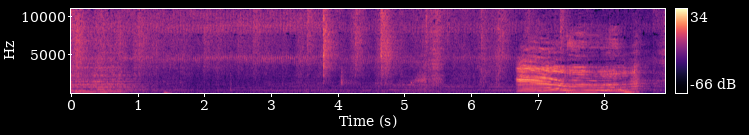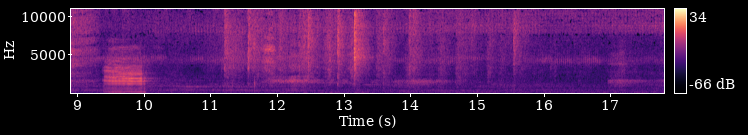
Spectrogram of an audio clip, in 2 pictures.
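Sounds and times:
large stag roaring during a face-off fight: 0.0 - 1.4, 6.4 - 8.8.

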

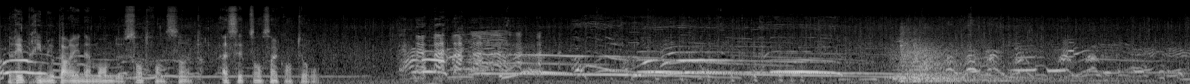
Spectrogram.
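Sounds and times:
chorus of drawn-out howls breaking into yips and yelps: 0.0 - 11.8
speech: 0.1 - 3.4
laughter: 4.0 - 11.8.

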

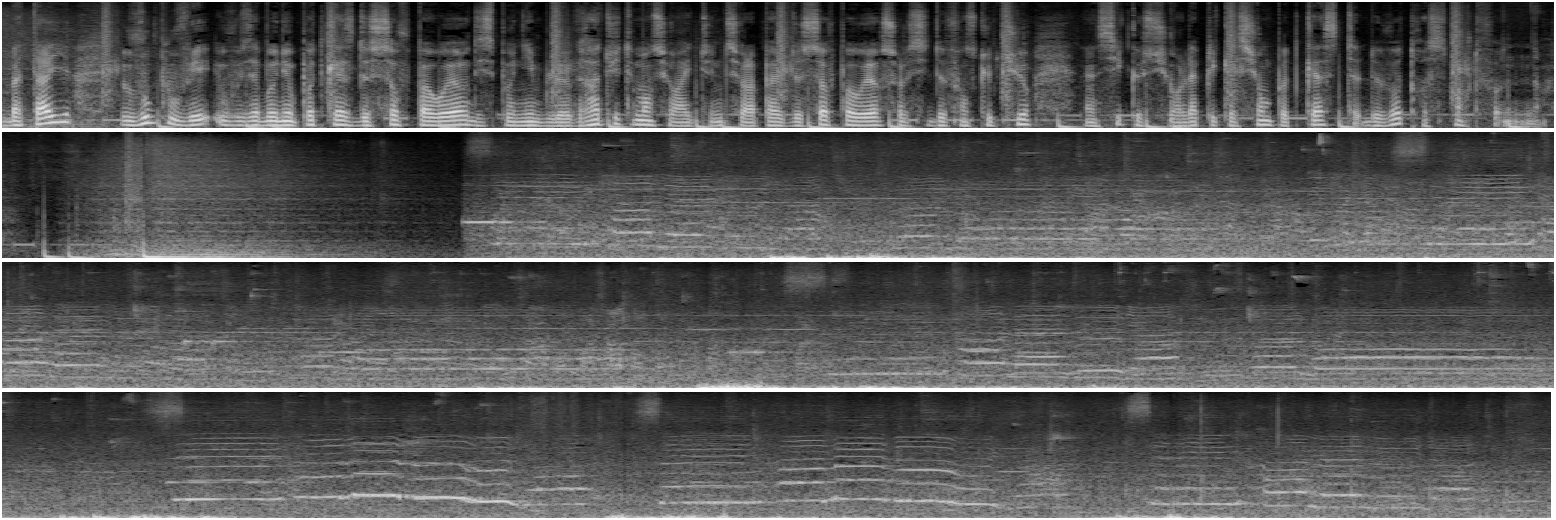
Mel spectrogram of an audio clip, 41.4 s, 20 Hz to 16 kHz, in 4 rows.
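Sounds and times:
speech: 0.0 - 10.5
crowd chatter in a metro station in Hong Kong: 13.4 - 41.3.

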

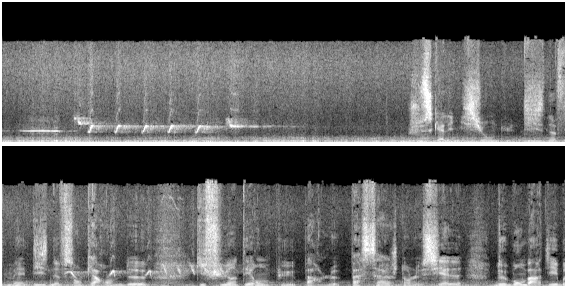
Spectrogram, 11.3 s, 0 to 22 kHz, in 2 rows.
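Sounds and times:
steady low rumbling background: 0.0 - 11.2
nightingale singing in a garden in Surrey England: 0.1 - 2.9, 6.0 - 8.2
speech: 4.4 - 11.2.

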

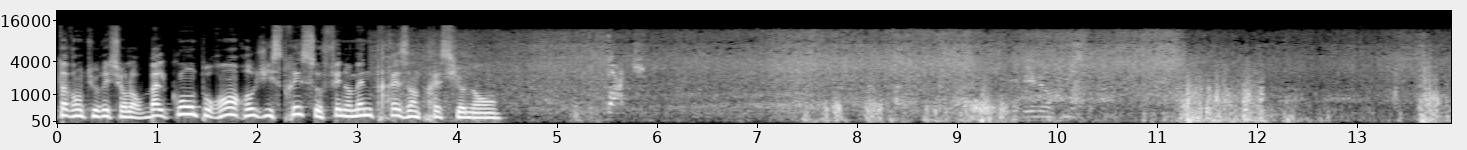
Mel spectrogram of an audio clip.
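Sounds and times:
speech: 0.0 - 4.6
dense roaring thunderstorm rain: 2.8 - 13.9
buffeting wind gusts: 3.1 - 13.9
heavy thunder rumbles: 7.0 - 13.9.

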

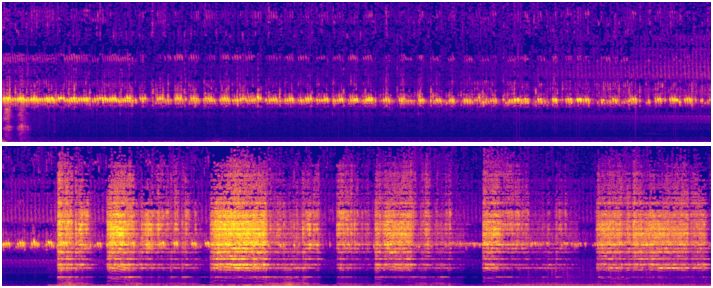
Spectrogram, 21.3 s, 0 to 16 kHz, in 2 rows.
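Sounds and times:
cricket chirping in a high-pitched trill: 0.1 - 21.2
faint low rumble: 11.4 - 21.2.

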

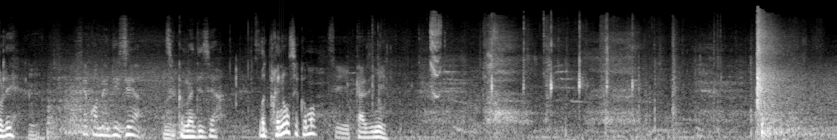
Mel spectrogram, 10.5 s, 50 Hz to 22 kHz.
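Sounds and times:
speech: 0.0 - 5.6
gunshots from police firing in an isolated area: 9.5 - 10.4.

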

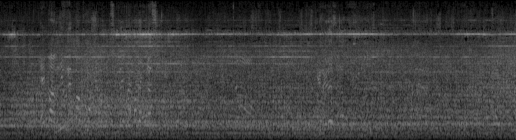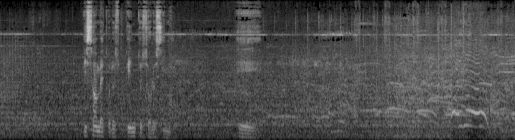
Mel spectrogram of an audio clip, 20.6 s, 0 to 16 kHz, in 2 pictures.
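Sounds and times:
two helicopters circling over a velodrome: 0.0 - 20.6
speech: 1.0 - 2.1, 12.0 - 14.0, 15.1 - 15.6
faint indistinct voices: 12.0 - 13.9, 15.0 - 15.7.

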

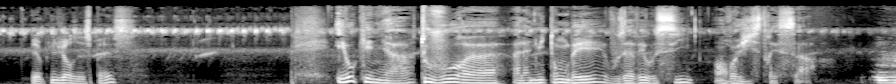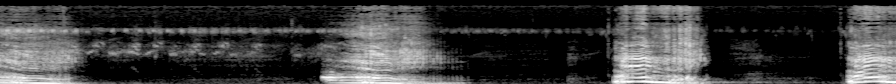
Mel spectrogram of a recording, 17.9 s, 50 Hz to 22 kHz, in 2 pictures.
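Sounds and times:
speech: 0.3 - 1.5, 3.4 - 8.2, 8.8 - 9.8
old lion roaring at nightfall: 8.7 - 9.8, 12.2 - 13.7, 15.1 - 16.3, 17.4 - 17.9.

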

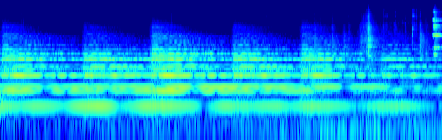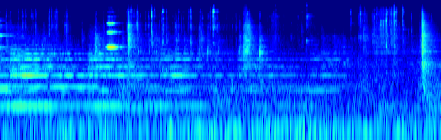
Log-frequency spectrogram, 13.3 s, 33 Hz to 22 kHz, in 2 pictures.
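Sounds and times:
large church bell swinging and ringing: 0.0 - 13.2
metallic clanks and ticks: 4.5 - 13.2.

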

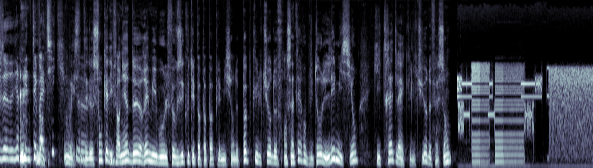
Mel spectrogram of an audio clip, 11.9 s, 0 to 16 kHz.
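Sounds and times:
speech: 0.0 - 9.6
56K dial-up modem connecting: 9.2 - 11.8
hissing static: 9.8 - 11.8.

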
